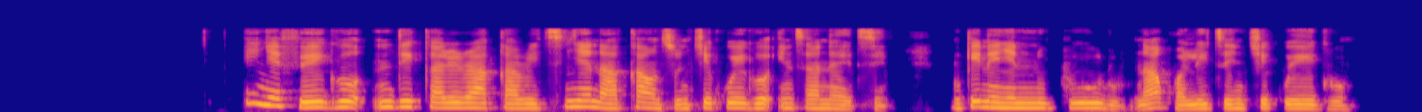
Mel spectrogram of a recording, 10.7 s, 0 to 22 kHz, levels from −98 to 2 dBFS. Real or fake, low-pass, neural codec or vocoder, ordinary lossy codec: fake; 7.2 kHz; codec, 24 kHz, 3.1 kbps, DualCodec; none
